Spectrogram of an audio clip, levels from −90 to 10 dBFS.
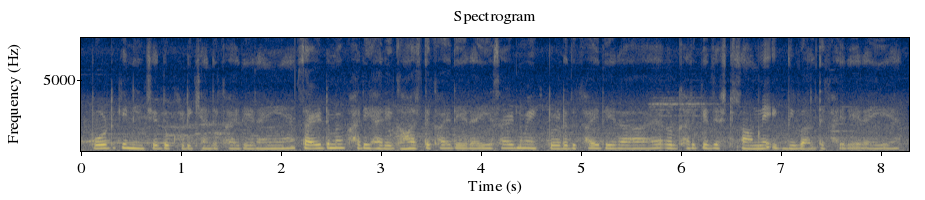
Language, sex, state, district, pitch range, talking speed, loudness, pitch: Hindi, female, Goa, North and South Goa, 225-245 Hz, 255 wpm, -18 LUFS, 235 Hz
